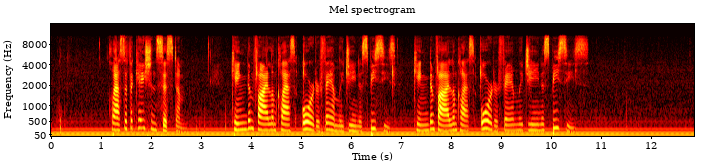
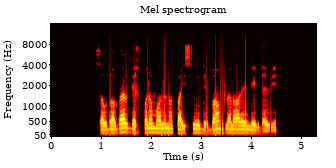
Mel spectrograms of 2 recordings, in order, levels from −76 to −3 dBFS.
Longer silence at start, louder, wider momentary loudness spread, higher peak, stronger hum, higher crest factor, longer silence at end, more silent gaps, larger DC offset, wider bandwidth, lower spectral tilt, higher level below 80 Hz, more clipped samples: second, 0 s vs 0.95 s; first, -19 LUFS vs -23 LUFS; first, 17 LU vs 6 LU; first, 0 dBFS vs -6 dBFS; first, 60 Hz at -30 dBFS vs none; about the same, 22 dB vs 18 dB; second, 0 s vs 0.8 s; neither; neither; about the same, 11 kHz vs 11 kHz; second, -2.5 dB/octave vs -6.5 dB/octave; first, -30 dBFS vs -54 dBFS; neither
